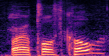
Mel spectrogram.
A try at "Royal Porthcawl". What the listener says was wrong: Well, you went a bit with the cowl, didn't you? Just a tad, just a tad.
